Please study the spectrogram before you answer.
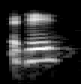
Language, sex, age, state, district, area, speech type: Gujarati, male, 18-30, Gujarat, Aravalli, urban, conversation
